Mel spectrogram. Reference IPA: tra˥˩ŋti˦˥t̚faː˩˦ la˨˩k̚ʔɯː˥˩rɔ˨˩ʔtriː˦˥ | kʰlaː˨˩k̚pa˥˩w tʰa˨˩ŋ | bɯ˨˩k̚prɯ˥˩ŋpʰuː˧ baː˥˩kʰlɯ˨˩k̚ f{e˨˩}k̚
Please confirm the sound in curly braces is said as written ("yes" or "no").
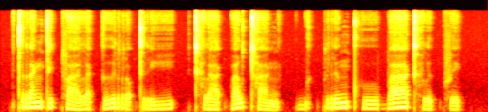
yes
